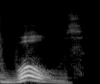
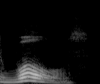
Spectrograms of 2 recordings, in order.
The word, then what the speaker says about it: wolves: It's wolves. There's an L. It's wolves.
